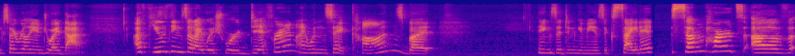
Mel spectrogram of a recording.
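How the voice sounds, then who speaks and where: Young woman chatting through a book review, bright forceful voice, a bit high, expressive. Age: young adult. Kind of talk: casual vlog review to camera. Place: small living room, indoors.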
